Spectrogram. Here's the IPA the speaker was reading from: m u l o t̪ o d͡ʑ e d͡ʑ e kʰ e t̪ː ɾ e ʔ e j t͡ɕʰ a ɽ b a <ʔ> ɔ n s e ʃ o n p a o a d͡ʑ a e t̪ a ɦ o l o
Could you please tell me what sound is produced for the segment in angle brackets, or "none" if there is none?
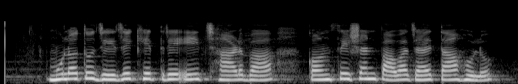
k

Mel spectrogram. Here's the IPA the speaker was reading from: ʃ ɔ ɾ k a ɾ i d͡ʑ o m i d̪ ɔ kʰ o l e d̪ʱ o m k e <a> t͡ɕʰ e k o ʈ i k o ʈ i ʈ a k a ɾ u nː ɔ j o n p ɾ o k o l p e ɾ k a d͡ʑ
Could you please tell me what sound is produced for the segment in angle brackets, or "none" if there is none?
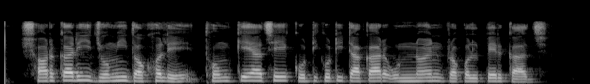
a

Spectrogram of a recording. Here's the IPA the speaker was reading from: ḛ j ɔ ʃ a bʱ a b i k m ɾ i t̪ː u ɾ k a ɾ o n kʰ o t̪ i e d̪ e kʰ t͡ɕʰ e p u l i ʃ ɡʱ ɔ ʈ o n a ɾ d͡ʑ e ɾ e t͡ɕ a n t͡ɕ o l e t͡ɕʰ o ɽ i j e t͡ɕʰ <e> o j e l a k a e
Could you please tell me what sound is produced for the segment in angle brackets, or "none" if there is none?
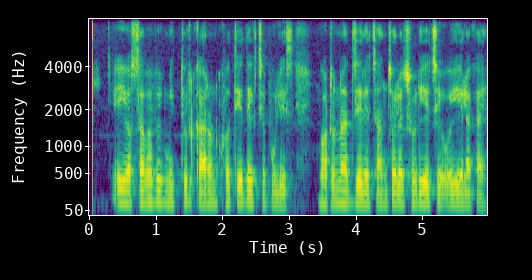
e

